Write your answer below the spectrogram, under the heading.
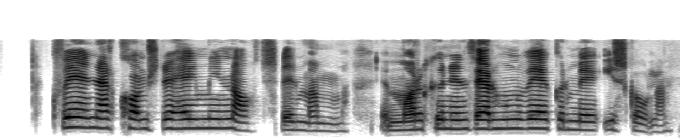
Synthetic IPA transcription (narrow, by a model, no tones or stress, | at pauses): kʰvɛːnɛɾ̥kʰɔmst̪ʏɦeːjminowht̪spɪðɪɾmamːa | ʏ̰mːɔɾkʏnɪnθɛaɾhunvɛːkʏɾmɪɣiskoːwla̰n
